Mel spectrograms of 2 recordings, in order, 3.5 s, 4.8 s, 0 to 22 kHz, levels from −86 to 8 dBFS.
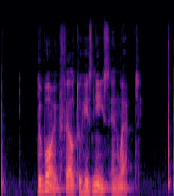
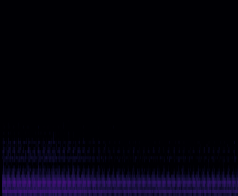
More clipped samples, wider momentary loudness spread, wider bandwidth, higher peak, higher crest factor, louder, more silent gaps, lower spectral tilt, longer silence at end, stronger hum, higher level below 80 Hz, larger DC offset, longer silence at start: neither; first, 21 LU vs 3 LU; first, 14 kHz vs 11.5 kHz; first, -6 dBFS vs -54 dBFS; first, 20 dB vs 14 dB; first, -25 LUFS vs -68 LUFS; neither; first, -7 dB/octave vs -5 dB/octave; about the same, 0.1 s vs 0 s; second, none vs 60 Hz at -75 dBFS; first, -58 dBFS vs -84 dBFS; neither; about the same, 0.05 s vs 0.05 s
